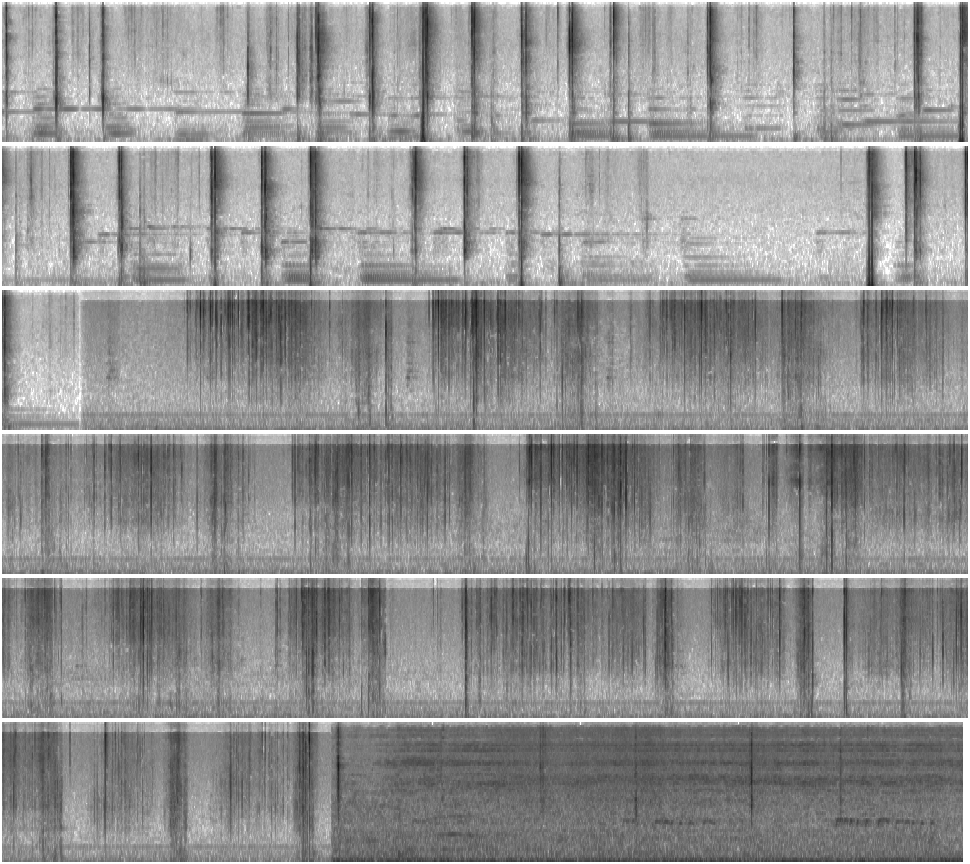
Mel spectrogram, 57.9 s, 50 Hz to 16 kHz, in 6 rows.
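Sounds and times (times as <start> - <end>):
slime squished by hand: 21.1 - 51.7.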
